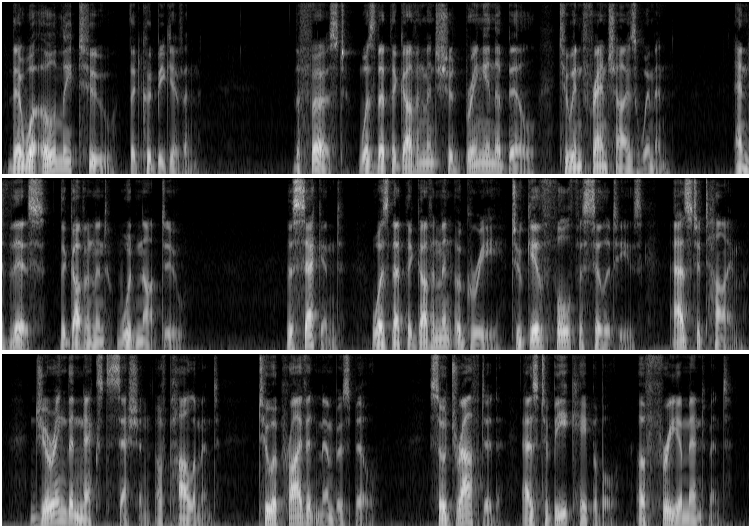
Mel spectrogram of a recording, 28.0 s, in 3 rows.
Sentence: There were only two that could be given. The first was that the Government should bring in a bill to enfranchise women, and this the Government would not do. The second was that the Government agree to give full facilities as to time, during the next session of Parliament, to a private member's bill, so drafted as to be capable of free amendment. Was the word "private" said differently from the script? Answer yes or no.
no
